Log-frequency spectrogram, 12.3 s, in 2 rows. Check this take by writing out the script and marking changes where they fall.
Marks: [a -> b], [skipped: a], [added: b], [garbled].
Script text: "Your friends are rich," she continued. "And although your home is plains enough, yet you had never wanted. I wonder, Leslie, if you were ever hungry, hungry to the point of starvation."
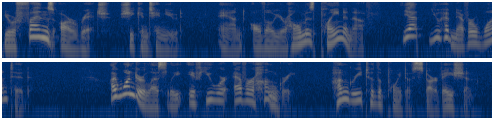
"Your friends are rich," she continued. "And although your home is [plains -> plain] enough, yet you [had -> have] never wanted. I wonder, Leslie, if you were ever hungry, hungry to the point of starvation."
